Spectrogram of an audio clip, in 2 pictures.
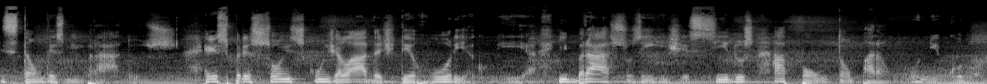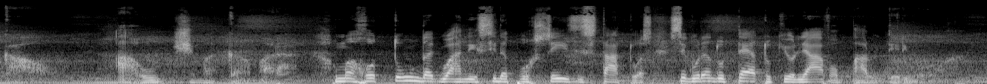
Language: Portuguese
